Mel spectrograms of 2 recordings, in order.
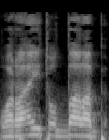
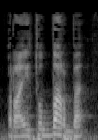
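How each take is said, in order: First: "الضرب" said ad-darab, a moved onto r; pause by transfer. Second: "الضرب" said ad-darba, final a sounded; original case ending. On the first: Teacher shows accusative pause, "الضرب" said ad-darab. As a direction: end "الضرب" on bare b after a. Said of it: "نقلنا الفتحة إلى الراء". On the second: Teacher restates the original, "الضرب" said ad-darba. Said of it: "أصله هذا الضرب". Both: Shown as a demonstration.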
